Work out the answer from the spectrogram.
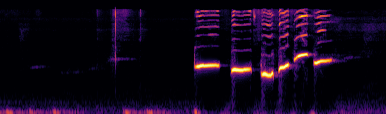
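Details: White-rumped shama female, whose song is used to provoke males into singing: faint low rustling, then a quick series of six clear whistles stepping down and rising again, over about one and a half seconds.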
